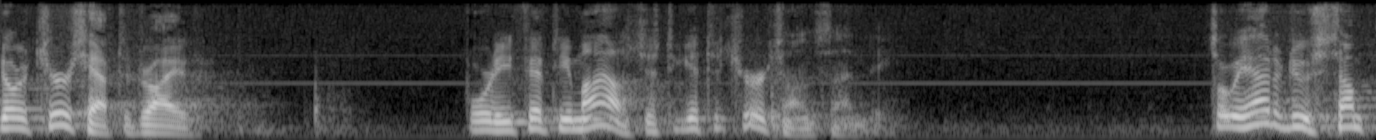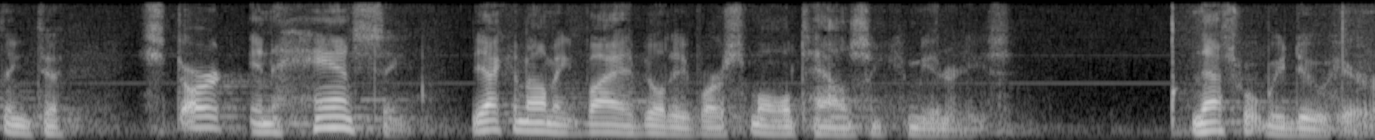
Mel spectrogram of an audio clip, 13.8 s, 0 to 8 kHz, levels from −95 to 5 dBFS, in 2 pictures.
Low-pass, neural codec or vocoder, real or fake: 7.2 kHz; none; real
